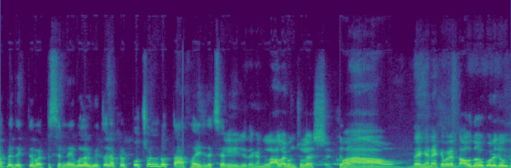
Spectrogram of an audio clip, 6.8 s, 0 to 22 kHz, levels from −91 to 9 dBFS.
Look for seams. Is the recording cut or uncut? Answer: cut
